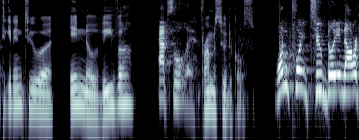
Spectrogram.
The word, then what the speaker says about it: Innoviva: past five years for innoviva 133 to 336. check mark there is it in novi i can't pronounce this stuff you know it's innoviva innoviva you thanks bro um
